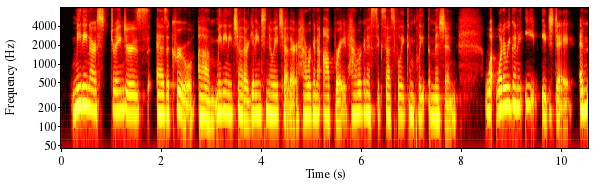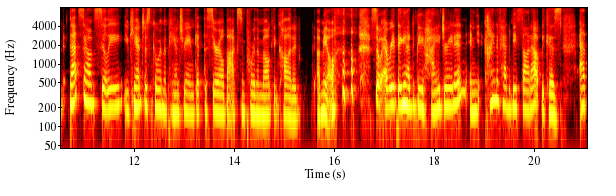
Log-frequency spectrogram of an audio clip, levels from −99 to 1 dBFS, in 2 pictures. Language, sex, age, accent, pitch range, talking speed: English, female, 30-49, American, 160-215 Hz, 225 wpm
